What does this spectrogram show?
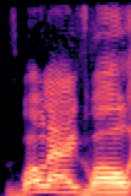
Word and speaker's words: Zwolle: Zwolle. It's giving like swole. It's giving swole.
